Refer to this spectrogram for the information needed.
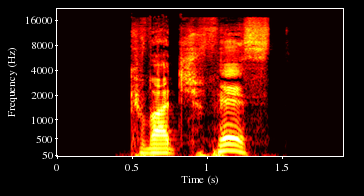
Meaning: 1. singular imperative of festquatschen 2. first-person singular present of festquatschen
- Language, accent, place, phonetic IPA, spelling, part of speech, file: German, Germany, Berlin, [ˌkvat͡ʃ ˈfɛst], quatsch fest, verb, De-quatsch fest.ogg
